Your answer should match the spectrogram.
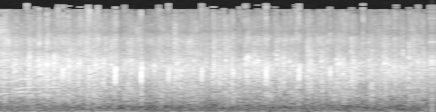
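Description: An audience applauds the piano player as the band is introduced, a steady, dense patter of many hands clapping at a fairly loud, even level throughout, with occasional sharper claps standing out.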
